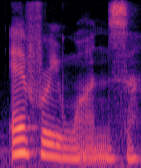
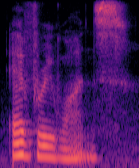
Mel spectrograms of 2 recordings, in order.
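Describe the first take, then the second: Both takes have the same delivery.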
